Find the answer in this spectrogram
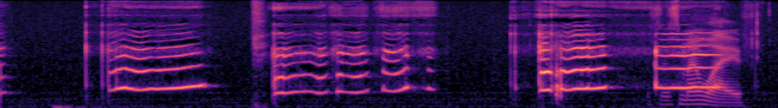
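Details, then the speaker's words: Wife's imitation of a man's high, squeaky, whining sleep exhales, like air let out of a balloon; he has suspected but undiagnosed sleep apnea after three inconclusive tests. "It sounds like example. It sounds like you were letting air out of a balloon."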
